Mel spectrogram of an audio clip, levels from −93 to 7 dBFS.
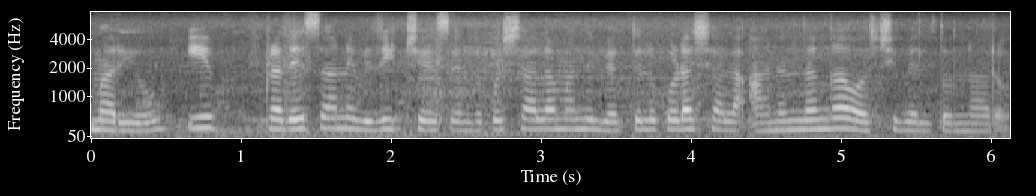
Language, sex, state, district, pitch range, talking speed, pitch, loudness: Telugu, female, Andhra Pradesh, Krishna, 200-230 Hz, 125 wpm, 220 Hz, -16 LUFS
